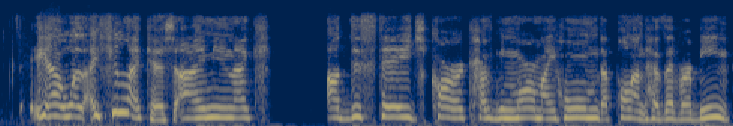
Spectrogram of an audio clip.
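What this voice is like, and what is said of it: Slight foreign accent. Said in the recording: “You just a bit an accent.”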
